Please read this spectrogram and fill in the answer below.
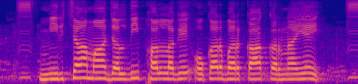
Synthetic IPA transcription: mɪɾt͡ʃamãd͡ʒəld̪ipʰəlːəɡeʔoːkəɾbəɾkaːkːəɾnajeː

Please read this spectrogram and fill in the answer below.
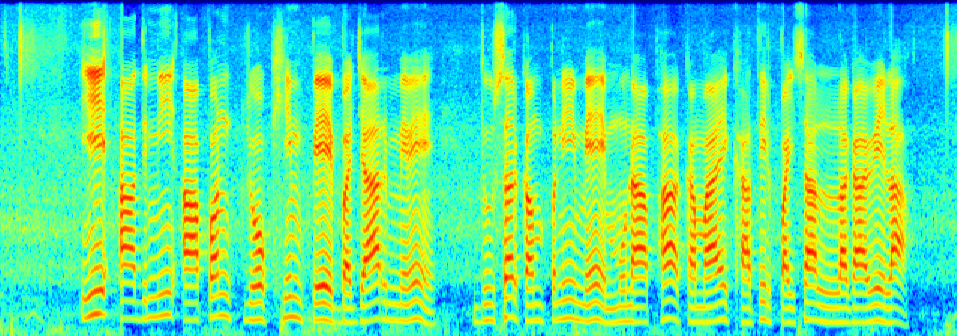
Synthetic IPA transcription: iaːd̪miaːpənjoːkʰɪmpebəd͡ʒaːɾmẽ | d̪uːsəɾkə̃mpənimẽmʊnaːpʰakəmaːekʰaːt̪ɪɾpəɪsaləɡaːwelaː

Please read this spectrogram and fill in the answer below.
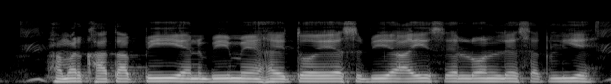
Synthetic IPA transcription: həməɾkʰaːt̪apienbimẽɦəɪt̪oesbʱiaːiseloːnlesəklieː

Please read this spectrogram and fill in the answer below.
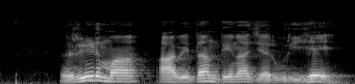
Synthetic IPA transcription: ɾiːɽmãaːʋeːd̪ənd̪eːnad͡ʒəɾuːɾiɦeː

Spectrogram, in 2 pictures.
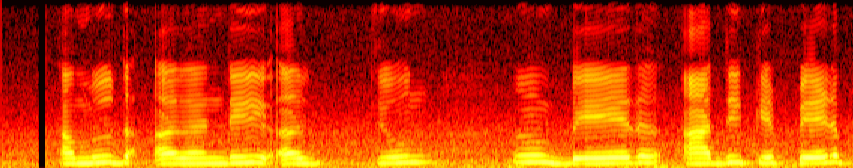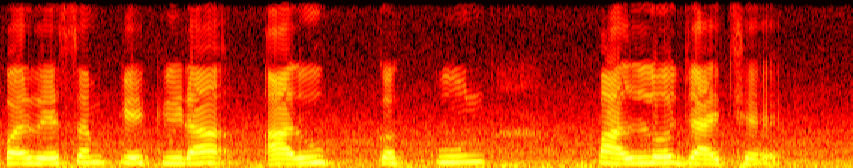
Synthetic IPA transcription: əmɾʊd̪ʱəɾəɳɖiəɾ | d͡ʒun | beɾaːd̪ikepeːɽpəːeːsəmkekiɽa | aːɾu | kəkun | paːlːod͡ʒaːjt͡ʃʰe

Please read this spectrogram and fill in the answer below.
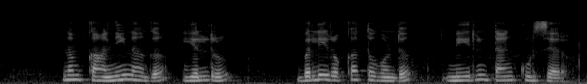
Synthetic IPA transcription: nɐmkaːniːnaːɡɐɛlɾu | bɐlːiɾɔkːat̪ɔɡoɳɖuniːɾinʈaːŋɡuɽsaːɾɐ

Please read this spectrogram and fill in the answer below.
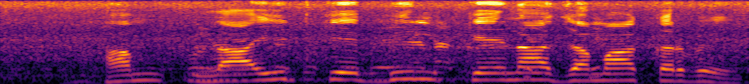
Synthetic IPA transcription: hɐm | laːɪt̪kebɪlkeːnad͡ʒɐmakəɾbeː

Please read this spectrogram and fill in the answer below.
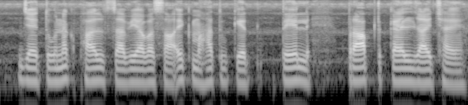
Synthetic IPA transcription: d͡ʒəːt̪uːnəkpʰəlsəbjəʋəsa̰ːɪkməɦət̪wke | t̪eːl | pɾaːp̚t̪kəɪld͡ʒaːet͡ʃʰəe

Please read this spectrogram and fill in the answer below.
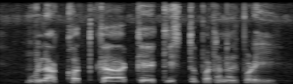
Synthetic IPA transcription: mṵlakət̪kakekist̪əpəʈanad͡ʒpəɽi

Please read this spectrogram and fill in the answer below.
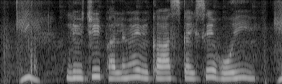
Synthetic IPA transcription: liːt͡ʃipʰəlmẽʋɪkaːskəɪseɦoːi

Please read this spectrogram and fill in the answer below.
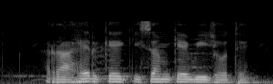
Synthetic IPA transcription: ɾaːɦɪɾkekɪsəmkebiːt͡ʃɦoːt̪eː

